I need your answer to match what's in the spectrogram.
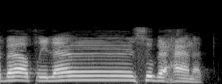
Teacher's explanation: تنوين فتح جاء بعده السين، إخفاء حقيقي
